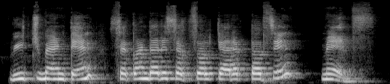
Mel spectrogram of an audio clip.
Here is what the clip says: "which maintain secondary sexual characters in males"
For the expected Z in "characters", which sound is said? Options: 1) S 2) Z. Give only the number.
1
